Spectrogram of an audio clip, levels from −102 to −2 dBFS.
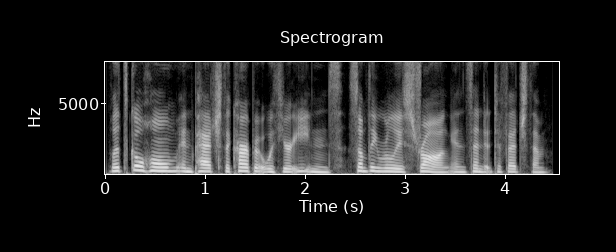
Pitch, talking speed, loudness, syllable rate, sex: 210 Hz, 225 wpm, -19 LUFS, 5.5 syllables/s, female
